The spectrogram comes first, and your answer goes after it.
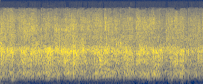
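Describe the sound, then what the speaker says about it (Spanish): Church congregation applauding in praise, a steady dense wash of clapping from many hands, fairly faint and distant, with no talk over it. "Dale un aplauso al Señor."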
